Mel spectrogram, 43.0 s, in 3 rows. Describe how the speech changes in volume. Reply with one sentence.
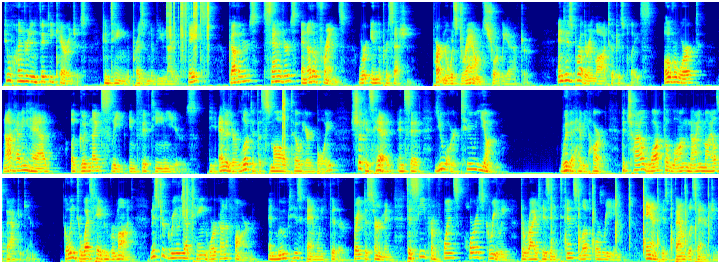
The loudness of the speech stays about the same.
